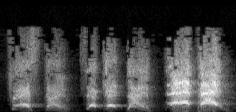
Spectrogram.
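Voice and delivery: climbing from loud to very high, very loud shout; building to a shout. Acted. Building count, rising to shout.

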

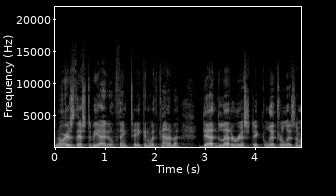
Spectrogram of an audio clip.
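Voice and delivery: loud, high, ringing pulpit voice; full-force preaching. Acted. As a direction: preach it out to the back pews with fire.

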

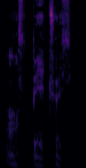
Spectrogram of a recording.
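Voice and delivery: plain reading voice

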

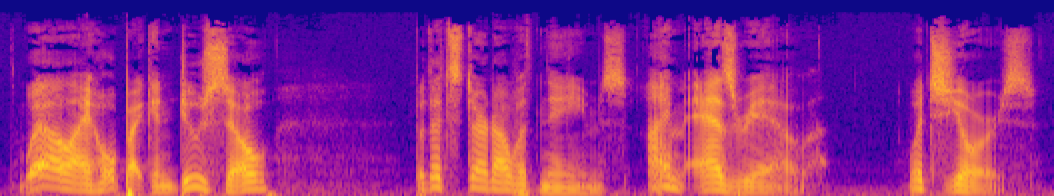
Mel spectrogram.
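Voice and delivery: high, cheerful creature voice; friendly creature. Acted. Azrael introducing himself to Caleb, high and cheerful. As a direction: introduce yourself up high and bright.

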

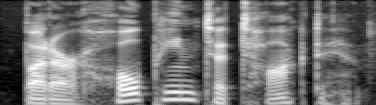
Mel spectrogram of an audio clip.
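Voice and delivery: hushed, sneering quote; mock the chief's statement under the breath; mocking whisper. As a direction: whisper it as a ridiculous line.

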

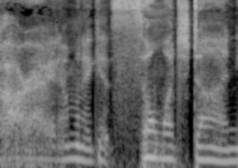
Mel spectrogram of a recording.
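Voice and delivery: soft unvoiced whisper. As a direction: whisper it to yourself. Inner thought, whispered.

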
